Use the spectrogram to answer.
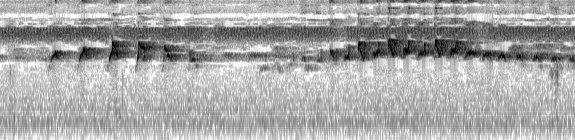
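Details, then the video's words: A Philippine hawk-cuckoo in Apolong, Valencia, near Dumaguete, gives two bursts of shrill, high notes, several per second, rising in intensity over a steady high-pitched insect drone. "Philippine Hawk Cuckoo"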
